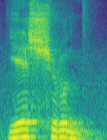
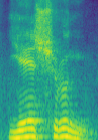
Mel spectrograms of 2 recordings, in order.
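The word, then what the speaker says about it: ישורון: 내가 택한 여수르나, 여수른이라는 말을 처음 들어보는 분도 계실 것이고, 우리가 자주 안 쓰는 말인데, 여수른이라는 말이 히브리어에 보면, 예슈룬, 히브리어로 발음하면, 예슈룬, 이런 말은 곧은 자, 옳은 자, 의로운 자, 이런 뜻입니다.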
